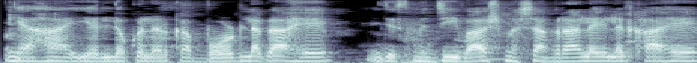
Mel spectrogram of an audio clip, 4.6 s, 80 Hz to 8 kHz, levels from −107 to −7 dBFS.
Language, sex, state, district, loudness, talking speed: Hindi, female, Madhya Pradesh, Dhar, -16 LUFS, 155 wpm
